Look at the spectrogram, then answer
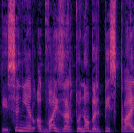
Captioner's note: speaking French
